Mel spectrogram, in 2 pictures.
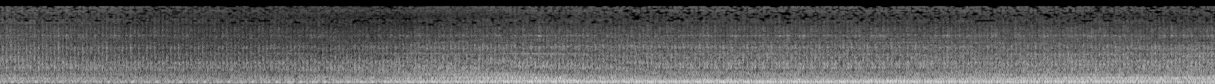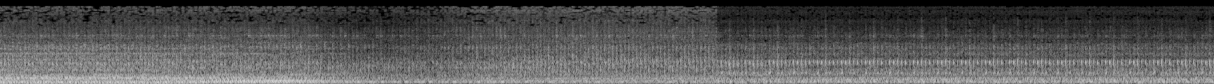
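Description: Scania R 410 Euro 6 truck's straight-six diesel idling steadily. It is louder from about four seconds in until about fifteen seconds, then drops back.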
